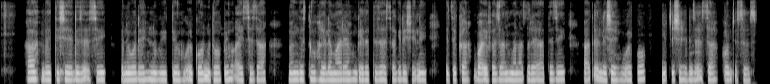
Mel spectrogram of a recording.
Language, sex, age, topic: Gamo, female, 25-35, government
